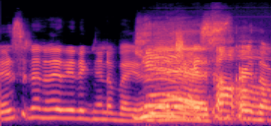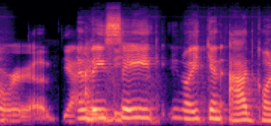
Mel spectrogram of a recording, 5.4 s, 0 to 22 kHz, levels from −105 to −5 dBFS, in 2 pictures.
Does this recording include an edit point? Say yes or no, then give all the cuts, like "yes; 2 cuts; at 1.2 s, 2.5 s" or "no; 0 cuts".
no; 0 cuts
